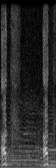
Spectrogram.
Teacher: Tempatnya adalah lisan yang belakang di bawah makhrajnya qaf sedikit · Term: aqsal lisan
